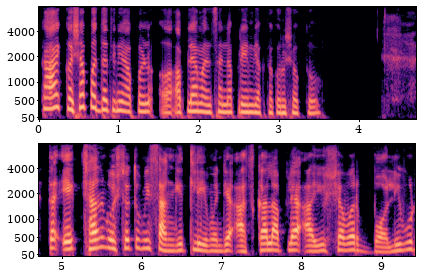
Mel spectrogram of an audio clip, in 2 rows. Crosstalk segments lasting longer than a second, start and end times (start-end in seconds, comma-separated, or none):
none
